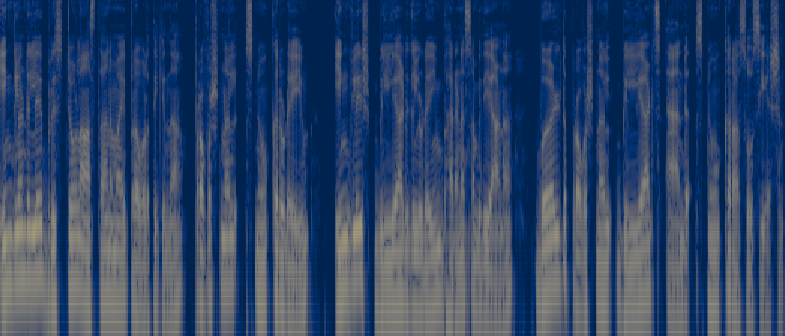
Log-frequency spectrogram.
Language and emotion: Malayalam, neutral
